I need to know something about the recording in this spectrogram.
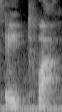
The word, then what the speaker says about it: étoile: It's étoile. I mean- took French in high school. It's étoile.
